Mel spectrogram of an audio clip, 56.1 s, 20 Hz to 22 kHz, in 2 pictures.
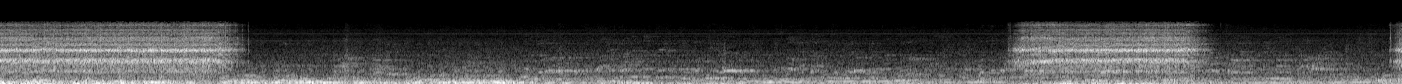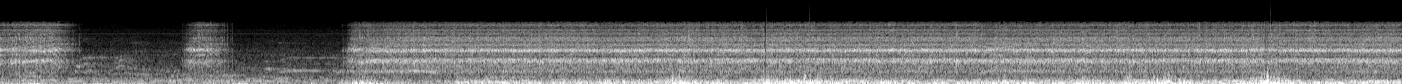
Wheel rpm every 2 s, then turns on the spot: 160, 160, 50, 0, 0, 0, 0, 0, 0, 0, 110, 150, 10, 10, 80, 10, 10, 50, 160, 160, 160, 160, 160, 160, 160, 160, 160, 160.
none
